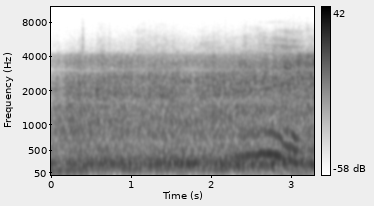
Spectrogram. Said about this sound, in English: The clutch won't move. Of course not. You've got to step on the brake. Step on the brake? To start my car?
